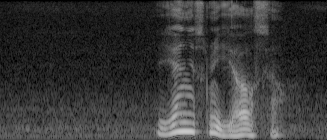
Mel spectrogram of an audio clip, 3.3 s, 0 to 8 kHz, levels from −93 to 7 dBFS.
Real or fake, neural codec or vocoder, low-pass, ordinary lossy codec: real; none; none; none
